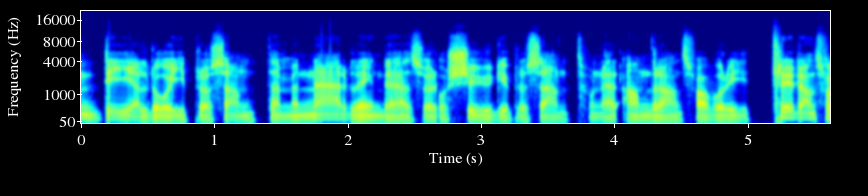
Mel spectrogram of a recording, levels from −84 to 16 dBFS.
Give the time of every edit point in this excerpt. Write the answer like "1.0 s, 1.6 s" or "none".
2.0 s, 2.7 s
